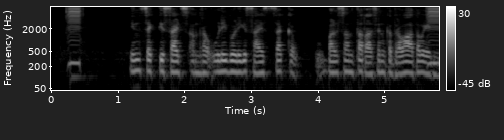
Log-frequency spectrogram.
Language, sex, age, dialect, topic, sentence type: Kannada, male, 18-24, Northeastern, agriculture, statement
